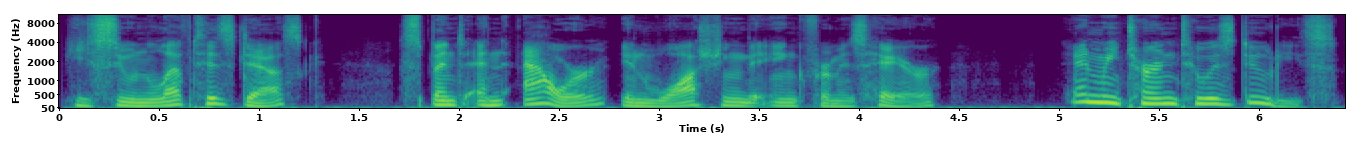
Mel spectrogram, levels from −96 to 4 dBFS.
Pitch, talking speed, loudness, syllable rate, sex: 140 Hz, 185 wpm, -19 LUFS, 4.6 syllables/s, male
